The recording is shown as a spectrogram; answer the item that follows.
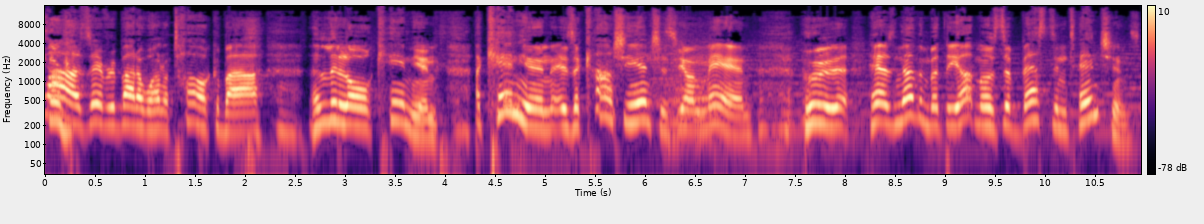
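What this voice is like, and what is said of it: Southern Belle impression. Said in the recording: “do a Southern Belle impression”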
